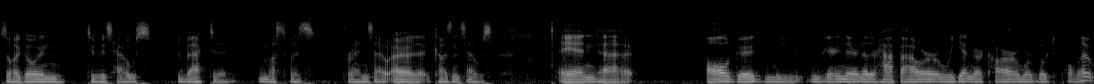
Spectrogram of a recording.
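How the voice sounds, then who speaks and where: Monotone, flat intonation in a Canadian accent, at a moderate pace with long, frequent pauses. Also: man, medium pitch for a man. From Canada, raised across many provinces. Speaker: police officer. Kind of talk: casual interview conversation. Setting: video call.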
